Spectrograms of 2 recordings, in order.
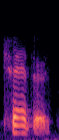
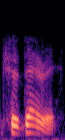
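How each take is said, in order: First: The name is said like an ordinary English name. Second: The name is said in a foreign-sounding way. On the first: The person has a standard English name. "then it's just a standard English name" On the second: The person may come from Cornwall or Trier. "he sounds quite exotic"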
